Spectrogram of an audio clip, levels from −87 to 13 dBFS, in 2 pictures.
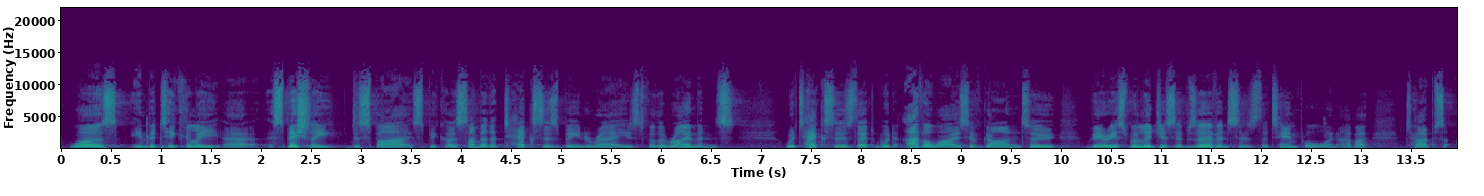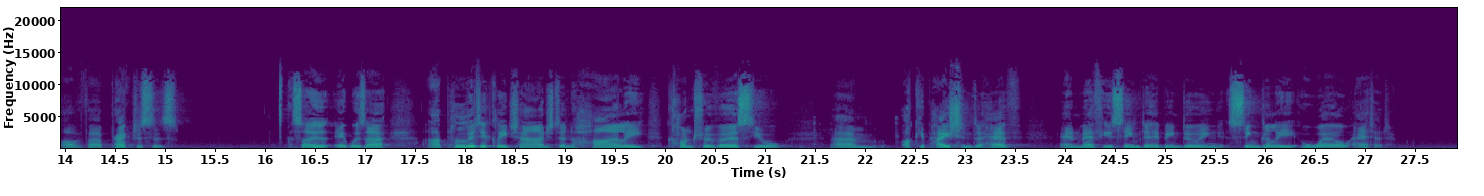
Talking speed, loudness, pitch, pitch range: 130 wpm, -37 LUFS, 155 Hz, 145-175 Hz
